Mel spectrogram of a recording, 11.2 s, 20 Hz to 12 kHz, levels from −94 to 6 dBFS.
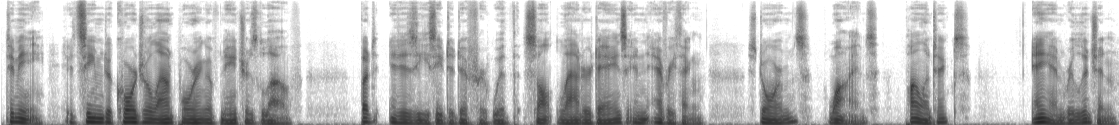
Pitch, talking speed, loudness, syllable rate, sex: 85 Hz, 140 wpm, -19 LUFS, 5.0 syllables/s, male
